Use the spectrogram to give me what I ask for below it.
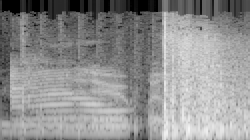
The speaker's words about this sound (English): I'm going to throw another grenade down there.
